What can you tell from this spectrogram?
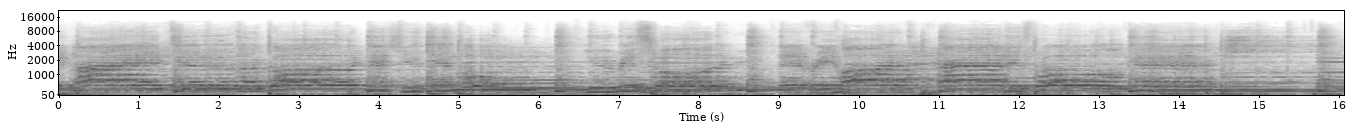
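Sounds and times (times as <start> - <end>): choir singing: 0.0 - 14.9
instrumental accompaniment: 0.0 - 16.0.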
